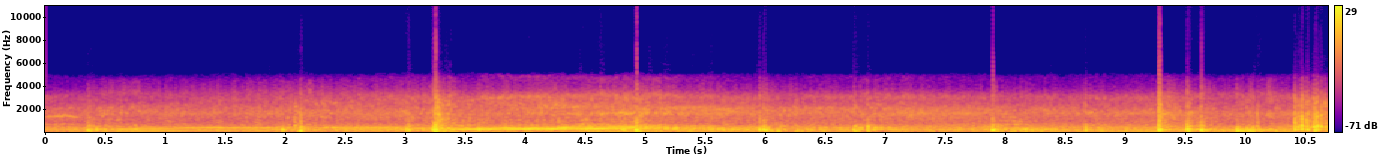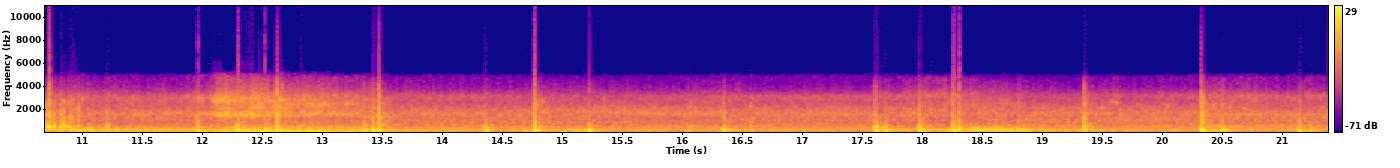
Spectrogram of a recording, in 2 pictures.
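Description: Aerial fireworks shells launching and bursting, an irregular series of sharp bangs close together, sounding dull and thin through a mobile phone's microphone.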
